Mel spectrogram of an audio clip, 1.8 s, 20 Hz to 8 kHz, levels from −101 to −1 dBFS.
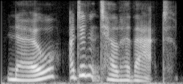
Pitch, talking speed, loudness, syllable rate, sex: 195 Hz, 195 wpm, -15 LUFS, 3.8 syllables/s, female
